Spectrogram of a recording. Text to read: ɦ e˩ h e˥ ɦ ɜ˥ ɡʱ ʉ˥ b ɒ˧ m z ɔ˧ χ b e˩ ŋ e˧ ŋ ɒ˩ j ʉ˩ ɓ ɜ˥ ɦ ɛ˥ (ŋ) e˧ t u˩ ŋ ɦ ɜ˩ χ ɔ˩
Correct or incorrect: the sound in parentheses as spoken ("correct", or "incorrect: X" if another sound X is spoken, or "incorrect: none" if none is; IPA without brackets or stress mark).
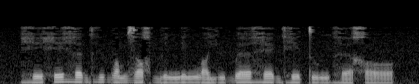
incorrect: ɡʱ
